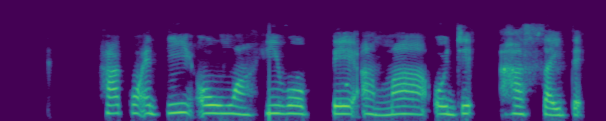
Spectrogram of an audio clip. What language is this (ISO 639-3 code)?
grn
